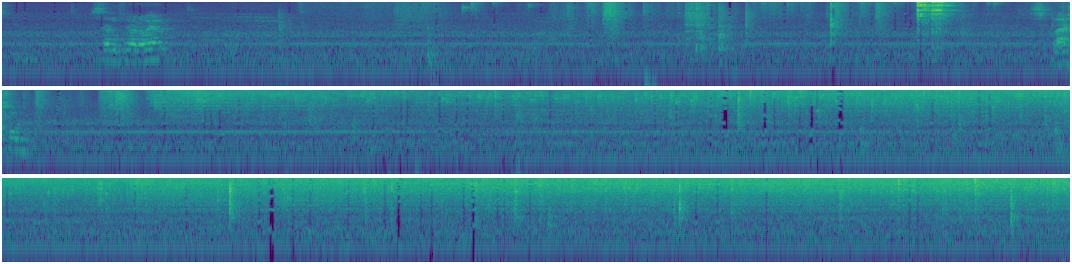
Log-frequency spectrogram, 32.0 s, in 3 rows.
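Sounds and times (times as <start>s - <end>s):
chicken frying in oil: 12.1s - 32.0s.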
